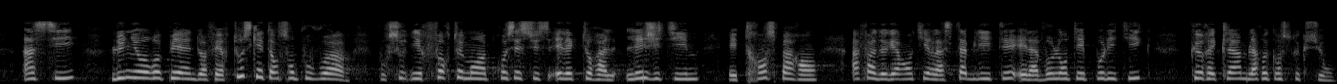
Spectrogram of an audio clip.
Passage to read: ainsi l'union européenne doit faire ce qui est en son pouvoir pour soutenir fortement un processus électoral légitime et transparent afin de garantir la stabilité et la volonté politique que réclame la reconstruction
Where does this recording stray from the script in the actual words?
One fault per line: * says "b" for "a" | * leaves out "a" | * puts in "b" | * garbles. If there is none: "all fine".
* puts in "tout"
